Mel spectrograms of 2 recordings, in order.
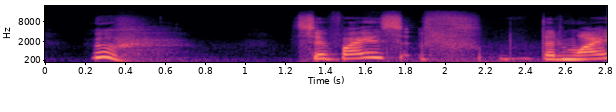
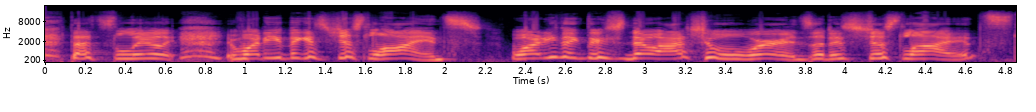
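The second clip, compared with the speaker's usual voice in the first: mock indignant; 6 semitones higher, 4 dB louder than usual. Mock defensive comeback to chat.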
